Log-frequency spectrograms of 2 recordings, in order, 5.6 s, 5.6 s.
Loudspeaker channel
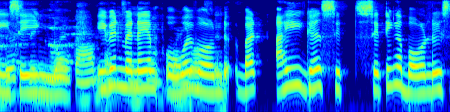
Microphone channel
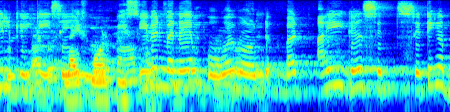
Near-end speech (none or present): present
